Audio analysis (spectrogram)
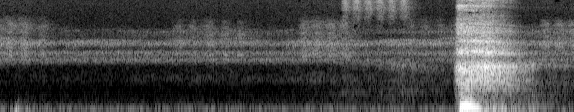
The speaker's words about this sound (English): I don't know if you can hear that or not through the voice recorder on my phone, but those are all the bugs and frogs and whatever else lives out in the woods out here.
